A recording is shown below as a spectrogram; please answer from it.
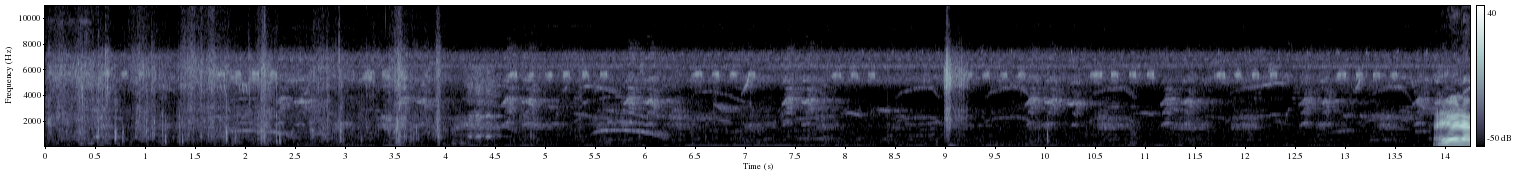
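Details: Goats, three does each with a kid: two thin, high, arching bleats early on, then a long quiet stretch with rustling and a man talking, ending in a loud, harsh bleat right at the close.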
